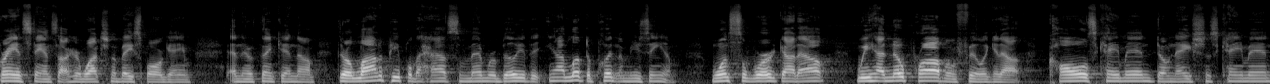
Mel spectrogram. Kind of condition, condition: setting, busy venue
